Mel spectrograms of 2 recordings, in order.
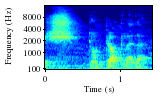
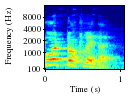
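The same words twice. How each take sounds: First: Low, soft maternal shush; hushing. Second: Put-on higher, louder child's comeback; indignant retort. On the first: Retold or imitated. Mother to child about the monks, hushed reproof. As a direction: quietly hush a child who spoke out of turn. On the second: Child answering back to mother, indignant. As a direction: throw the reproof back, pitched up.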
